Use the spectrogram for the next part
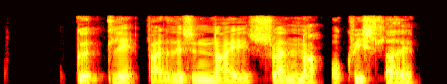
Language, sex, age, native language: Icelandic, male, 14, Icelandic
